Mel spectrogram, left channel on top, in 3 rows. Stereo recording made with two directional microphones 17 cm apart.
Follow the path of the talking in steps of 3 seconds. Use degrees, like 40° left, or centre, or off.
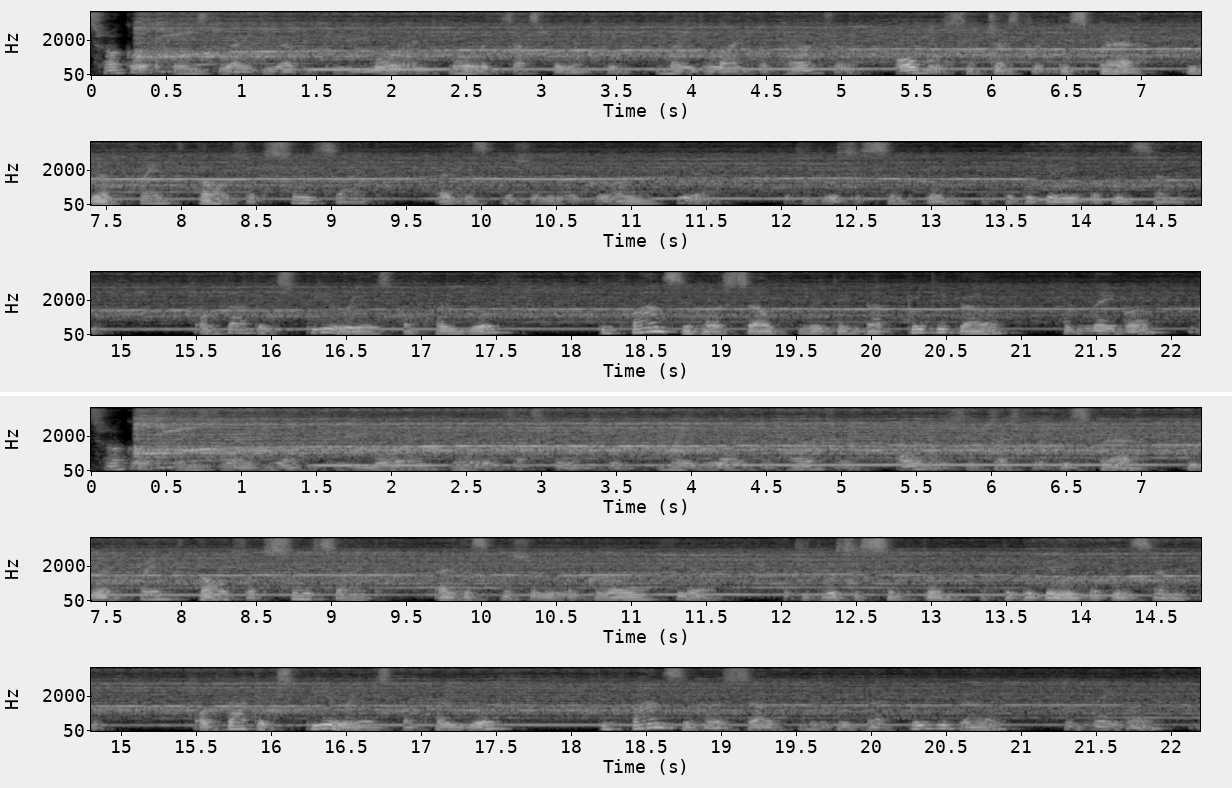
60° left, 60° left, 10° left, 50° right, 40° right, 10° right, 30° left, 50° left.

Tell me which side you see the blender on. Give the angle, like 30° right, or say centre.
30° right.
